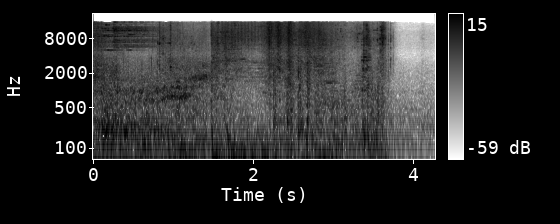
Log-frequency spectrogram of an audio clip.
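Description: Icy arrows whoosh and crackle as they rain down.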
